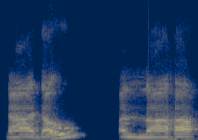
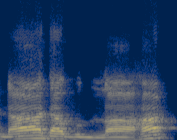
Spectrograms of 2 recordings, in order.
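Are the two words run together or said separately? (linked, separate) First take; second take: separate; linked. First: The two words are said separately, final vowel silent. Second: The words run together with a linking vowel. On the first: This is the underlying form of the words. "असल में था नादऊ अल्लाह" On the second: This is how it is read when joined. "मिलाकर पढ़ने के लिए वाव के ऊपर हरकत आ जाएगी"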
